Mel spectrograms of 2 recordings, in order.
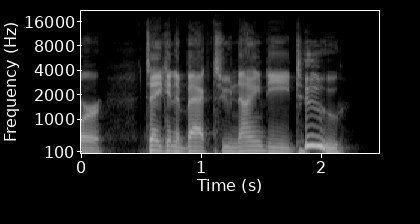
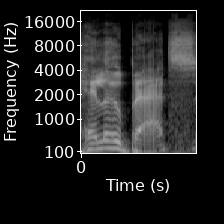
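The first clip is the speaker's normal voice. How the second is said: put-on cartoon villain voice, higher pitch; 6 semitones higher than usual. Chatting about Mark Hamill, doing a quick impression: Mark Hamill's Joker voice. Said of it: "he can make that voice".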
